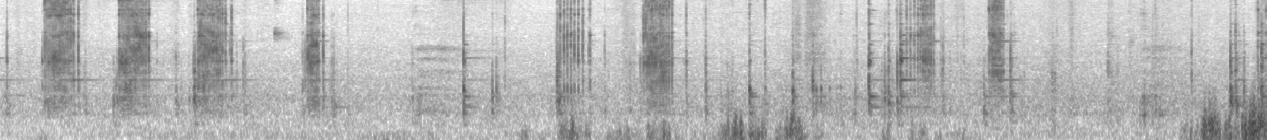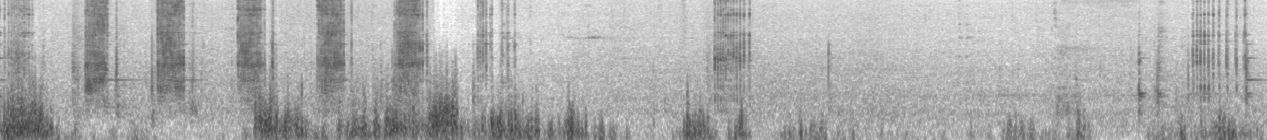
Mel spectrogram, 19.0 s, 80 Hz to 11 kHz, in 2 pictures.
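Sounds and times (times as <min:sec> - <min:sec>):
socket ratchet clicking: 0:00.0 - 0:02.6, 0:03.4 - 0:07.7, 0:09.2 - 0:13.5, 0:14.8 - 0:15.2, 0:18.0 - 0:19.0.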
